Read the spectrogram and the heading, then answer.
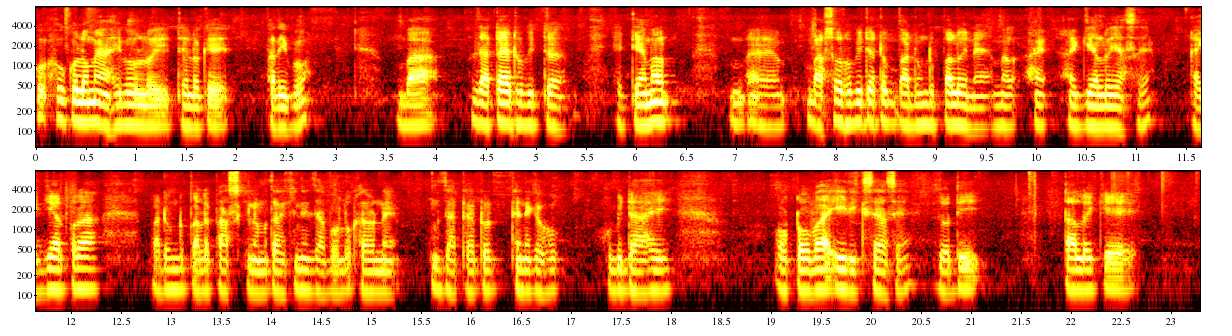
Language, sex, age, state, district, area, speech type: Assamese, male, 45-60, Assam, Goalpara, urban, spontaneous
